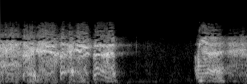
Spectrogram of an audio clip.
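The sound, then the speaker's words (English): A person with a cold coughs in a harsh, rapid fit of several hacking bursts, pauses briefly, then breaks into another loud cough, raspy with no talking. “I have a cold. You should take better care of yourself, Fortunato.”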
